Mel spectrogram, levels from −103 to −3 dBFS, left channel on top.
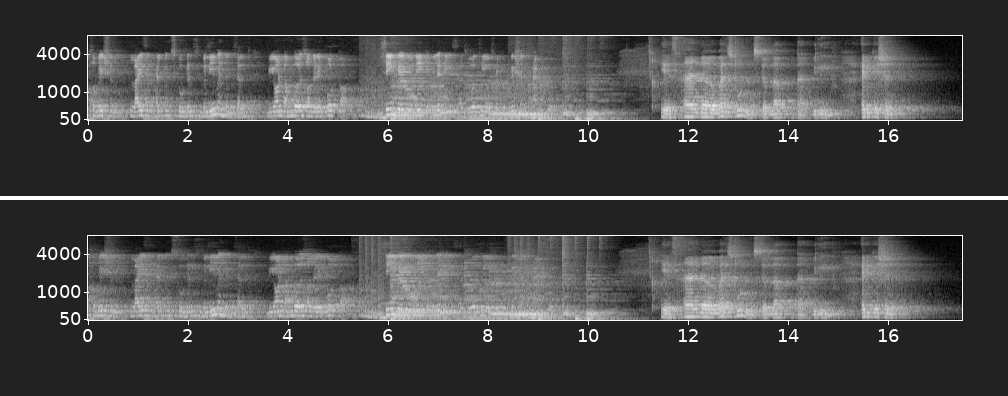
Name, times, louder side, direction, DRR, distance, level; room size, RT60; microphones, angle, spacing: voice 1, 0.0-3.2 3.6-5.3 5.8-9.3, left 2 dB, 60° left, 3 dB, 1.2 m, -26 dB
sound 1, 5.4-10.3, equal, 60° right, 1.5 m, -27 dB
voice 2, 10.7-16.1, left 1 dB, 15° left, 0 dB, 0.8 m, -25 dB
13.5 x 7.2 x 7.0 m, 2.1 s
head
